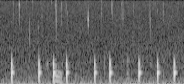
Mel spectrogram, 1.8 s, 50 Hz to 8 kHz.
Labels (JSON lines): {"label": "biophony, knock croak", "recorder": "SoundTrap 300"}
